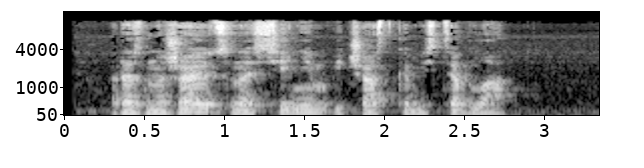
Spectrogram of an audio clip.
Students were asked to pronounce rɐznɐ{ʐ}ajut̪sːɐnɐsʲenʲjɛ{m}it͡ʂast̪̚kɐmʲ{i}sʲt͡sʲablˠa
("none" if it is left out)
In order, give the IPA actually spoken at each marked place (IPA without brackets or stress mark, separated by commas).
ʐ, m, i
